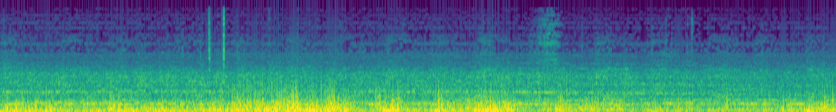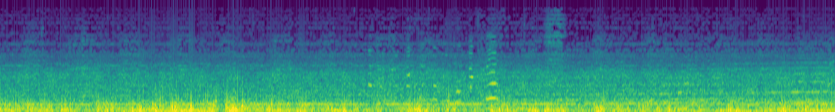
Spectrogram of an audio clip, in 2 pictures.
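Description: Wind rushes and buffets steadily outdoors.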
